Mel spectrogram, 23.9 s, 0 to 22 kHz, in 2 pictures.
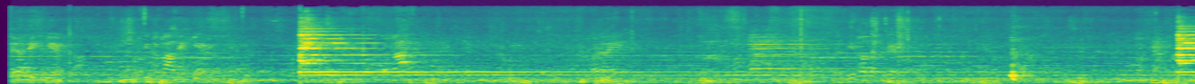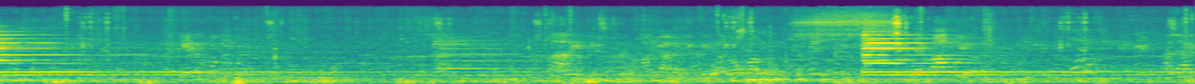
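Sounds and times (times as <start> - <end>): crowd chatter: 0.1 - 23.9.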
